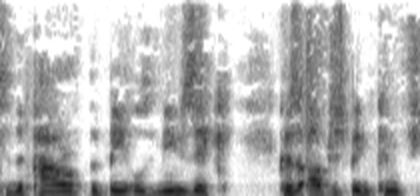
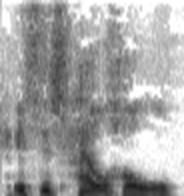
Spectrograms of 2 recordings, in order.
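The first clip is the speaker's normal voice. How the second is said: ordinary talk, nothing marked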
